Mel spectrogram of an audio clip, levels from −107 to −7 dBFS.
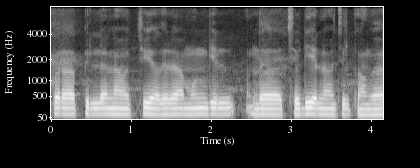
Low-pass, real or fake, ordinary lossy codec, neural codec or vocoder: none; fake; none; codec, 16 kHz, 6 kbps, DAC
